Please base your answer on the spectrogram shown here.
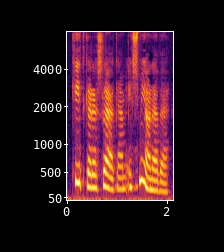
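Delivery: cook's cheerful greeting; kindly cook. A narrator's reading. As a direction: welcome him into her kitchen. Cook greets stranger in kitchen.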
